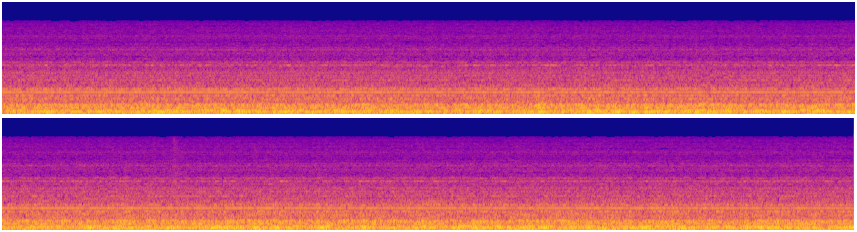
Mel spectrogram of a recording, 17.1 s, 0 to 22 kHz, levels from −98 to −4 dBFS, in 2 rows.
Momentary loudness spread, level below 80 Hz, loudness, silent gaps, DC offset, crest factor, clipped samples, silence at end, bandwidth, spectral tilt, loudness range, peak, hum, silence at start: 3 LU; -24 dBFS; -19 LUFS; none; under 0.1%; 14 dB; under 0.1%; 0 s; 10 kHz; -9 dB/octave; 1 LU; -4 dBFS; none; 0 s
